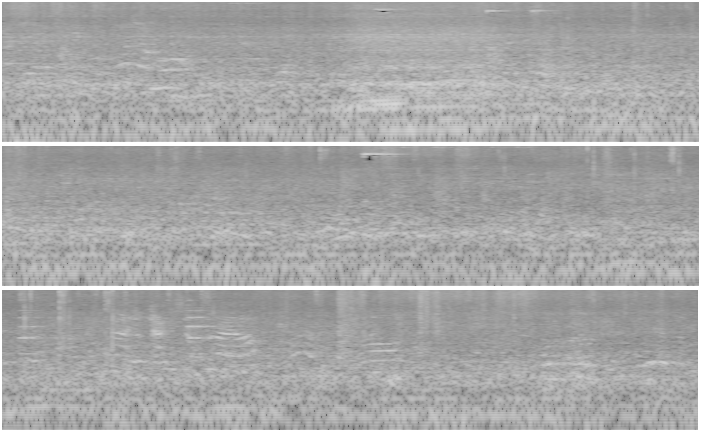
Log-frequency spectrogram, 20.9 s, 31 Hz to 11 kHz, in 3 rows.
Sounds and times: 2.0s Motorbike 7.6s

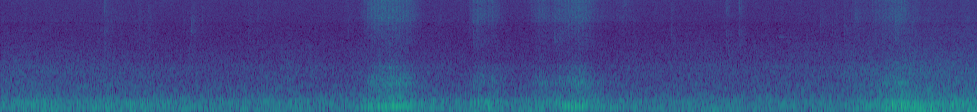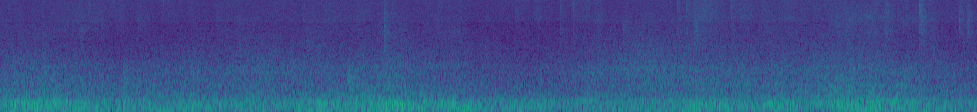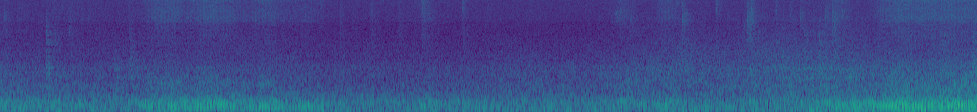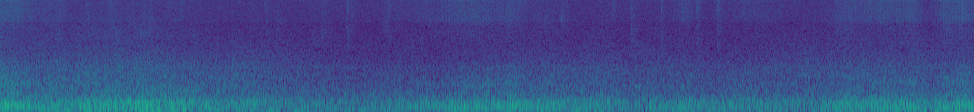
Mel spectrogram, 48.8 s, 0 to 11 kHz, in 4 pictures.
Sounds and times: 0.0s heavy wind battering hotel room 48.8s

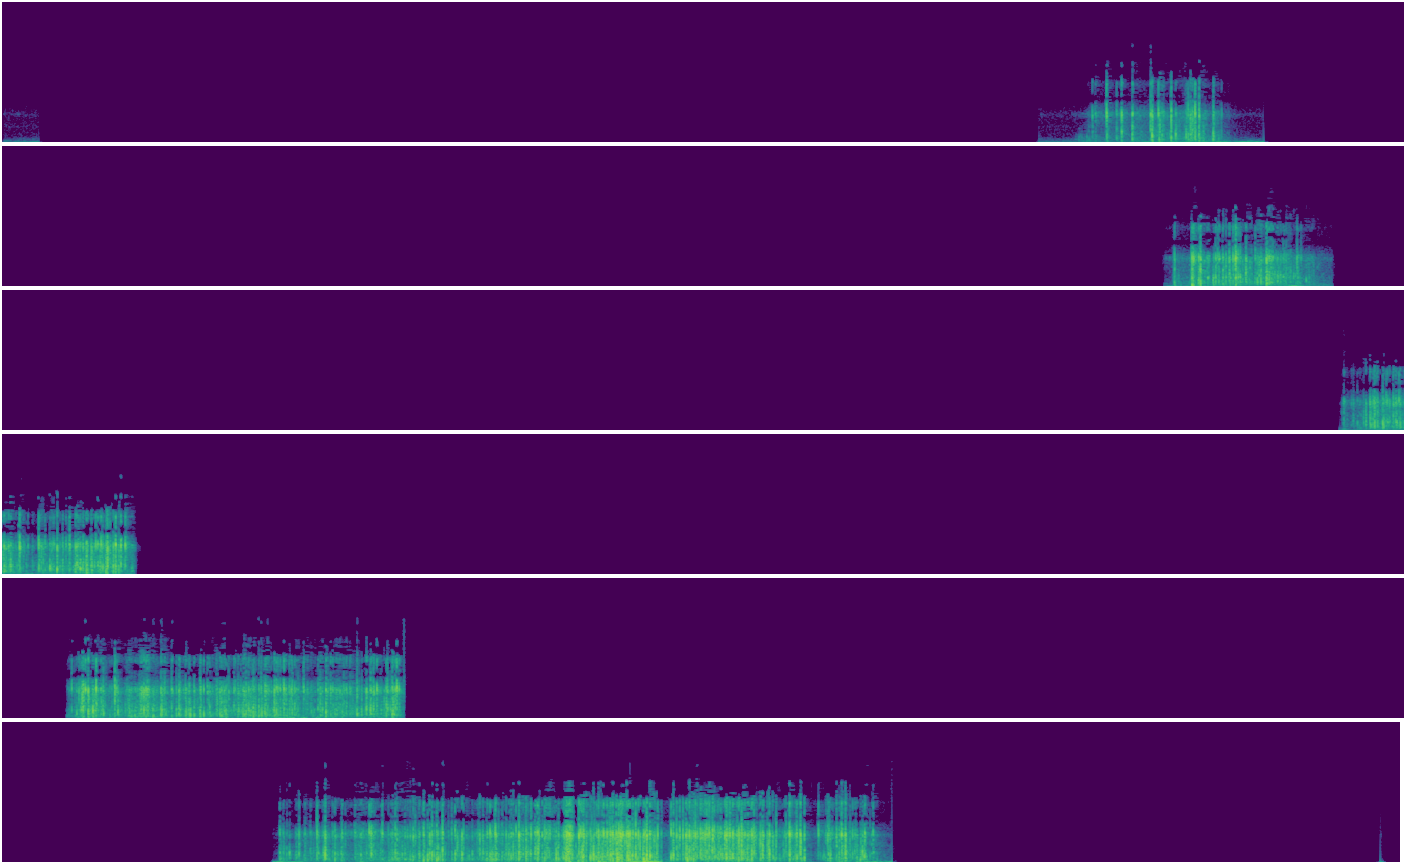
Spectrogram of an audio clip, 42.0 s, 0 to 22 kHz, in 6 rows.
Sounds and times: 5.4s crackling wrapping paper 6.3s
12.8s crackling wrapping paper 13.6s
20.7s crackling wrapping paper 21.7s
28.4s crackling wrapping paper 30.1s
36.4s crackling wrapping paper 39.5s

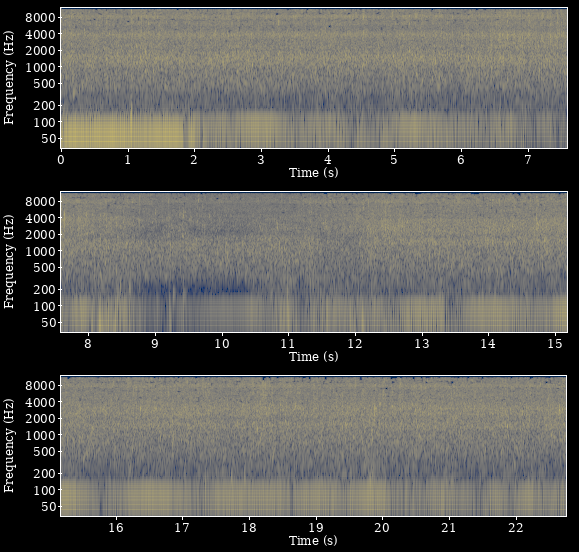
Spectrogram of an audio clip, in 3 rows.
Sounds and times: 0.0s river 22.7s

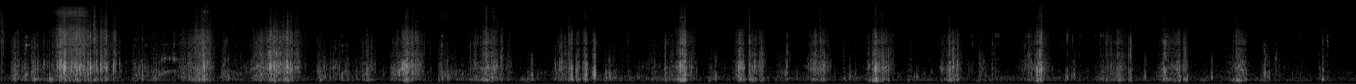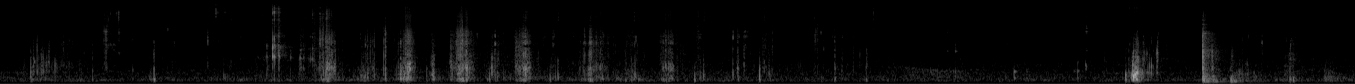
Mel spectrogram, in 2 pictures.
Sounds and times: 0.0s Chips Eating Crunching 14.8s
15.7s Chips Eating Crunching 22.3s

